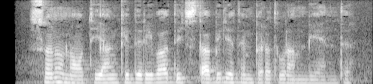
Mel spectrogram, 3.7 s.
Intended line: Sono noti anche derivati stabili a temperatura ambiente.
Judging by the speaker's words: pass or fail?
pass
